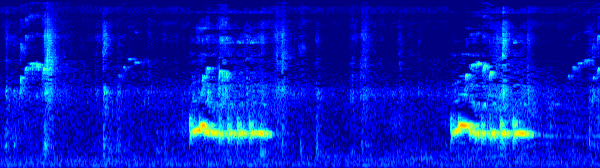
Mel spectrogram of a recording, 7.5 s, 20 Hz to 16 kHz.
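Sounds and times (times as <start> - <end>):
local Indonesian zebra dove cooing: 2.4 - 3.6, 5.6 - 6.7.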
